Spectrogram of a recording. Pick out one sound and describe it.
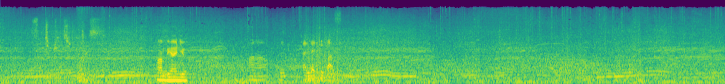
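A car engine revs and roars while racing.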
